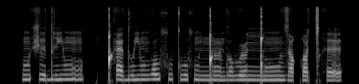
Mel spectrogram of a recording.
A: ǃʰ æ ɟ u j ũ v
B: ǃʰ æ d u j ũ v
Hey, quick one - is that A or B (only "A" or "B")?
B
